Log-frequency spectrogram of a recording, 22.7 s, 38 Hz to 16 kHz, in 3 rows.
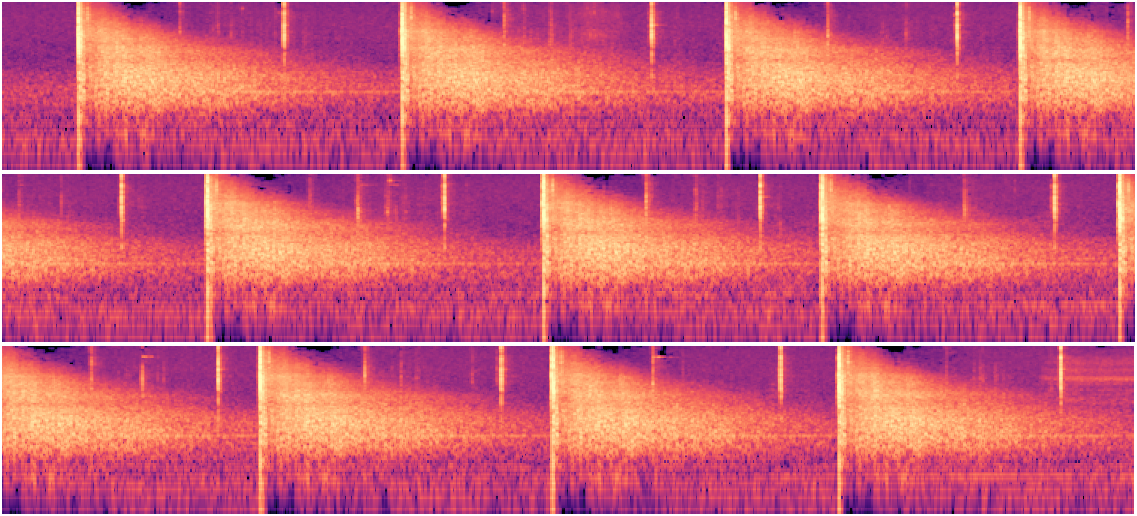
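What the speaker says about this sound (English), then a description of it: "At the range, we put 500 rounds through the pistol with no malfunctions, which I was expecting from the Beretta." A Beretta M9A3 9mm pistol fires slow, evenly spaced single shots at a range, about a dozen loud sharp reports, each ringing out in a long decaying echo, with no voices.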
